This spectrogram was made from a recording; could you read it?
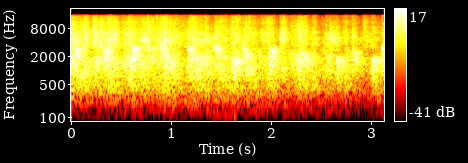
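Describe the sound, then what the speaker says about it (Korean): A hall full of attendees at a Democratic Party central committee meeting breaks into sustained, dense applause, steady and loud throughout with no talking. "우리 모두 자축의 박수 한번 크게 한번 하고 싶다고"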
